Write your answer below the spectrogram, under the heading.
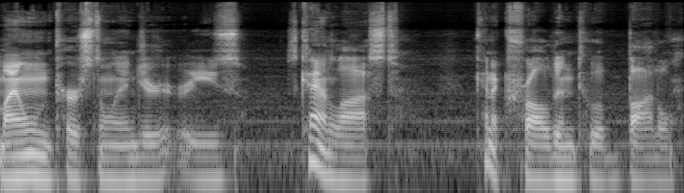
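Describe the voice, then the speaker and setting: A man with an American accent and a very deep, low pitch. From Oregon. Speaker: model railroader, army veteran. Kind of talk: guided tour narration. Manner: occasional stutters, word-finding pauses.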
